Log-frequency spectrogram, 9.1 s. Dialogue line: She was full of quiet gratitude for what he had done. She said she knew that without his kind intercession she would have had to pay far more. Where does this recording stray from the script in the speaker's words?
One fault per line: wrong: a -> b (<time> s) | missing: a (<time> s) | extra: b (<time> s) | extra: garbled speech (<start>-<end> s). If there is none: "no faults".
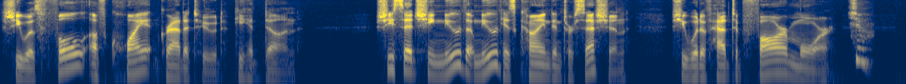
missing: for what (2.2 s)
wrong: without -> knew (4.7 s)
missing: pay (7.4 s)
